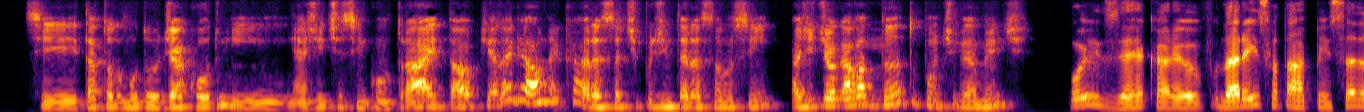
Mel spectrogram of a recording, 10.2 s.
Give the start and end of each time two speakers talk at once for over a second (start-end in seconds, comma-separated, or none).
none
